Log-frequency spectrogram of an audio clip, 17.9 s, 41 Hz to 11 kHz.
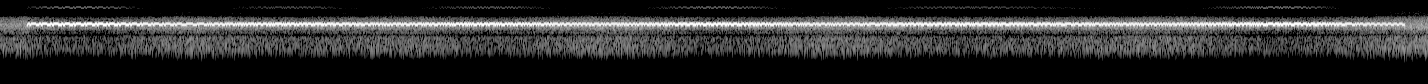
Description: NAVTEX (SITOR-B), 100 baud, 170 Hz shift, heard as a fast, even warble, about 2150 Hz centre, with radio static. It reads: MKRWK MOKJP JVCZC WCFOY BFFNX KVMYM PQCQH VCOQK GFCLP ATAJT PLZKH IDTEK HTKQW LEMZP INGMX YTYCA VWTXC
